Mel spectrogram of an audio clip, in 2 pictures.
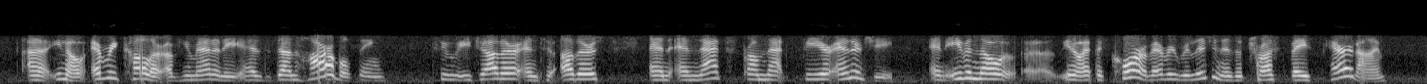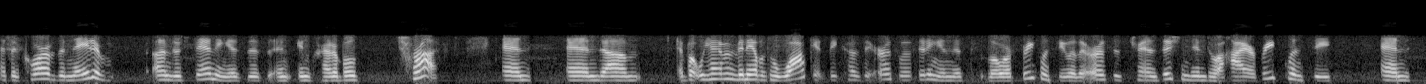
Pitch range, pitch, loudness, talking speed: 190-250 Hz, 210 Hz, -14 LUFS, 175 wpm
